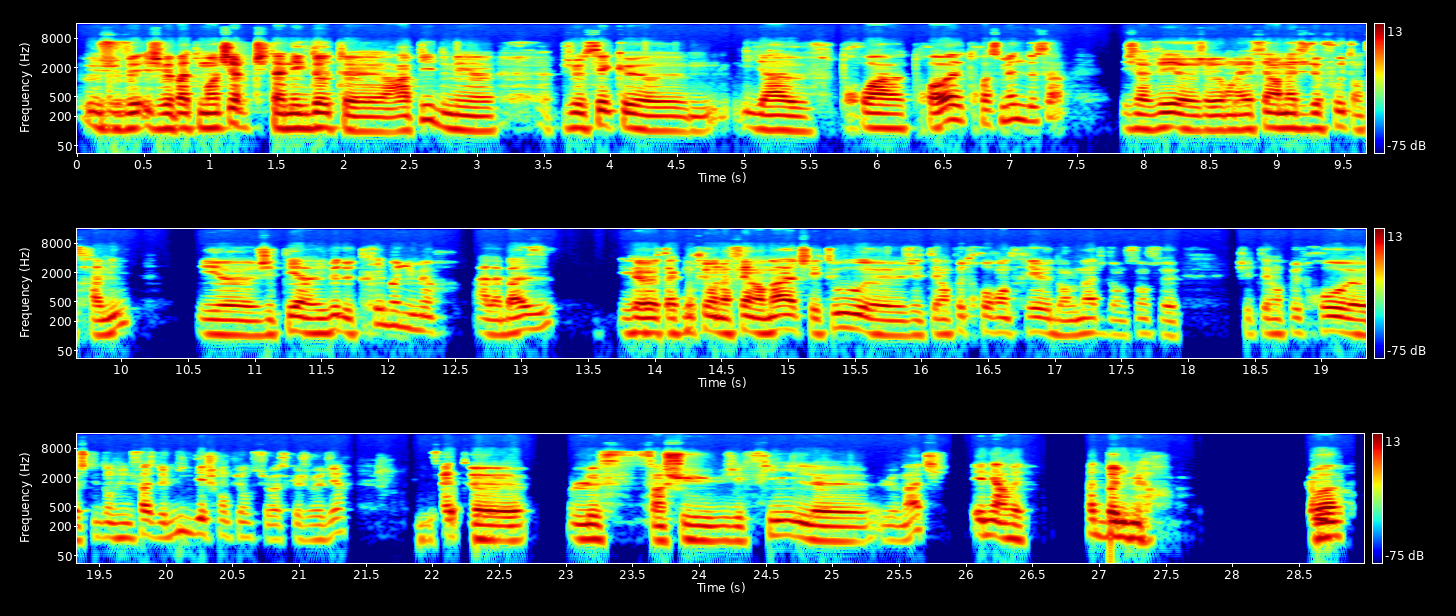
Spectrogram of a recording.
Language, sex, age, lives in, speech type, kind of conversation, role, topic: French, male, 20-24, France, conversation, unstructured, none, Comment le sport peut-il améliorer notre humeur, selon toi ?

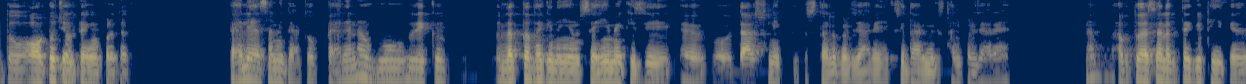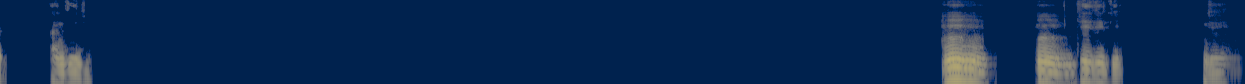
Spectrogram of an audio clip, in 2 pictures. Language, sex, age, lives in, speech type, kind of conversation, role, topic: Hindi, male, 35-39, India, conversation, unstructured, none, आपकी सबसे यादगार पारिवारिक छुट्टियाँ कौन-सी हैं?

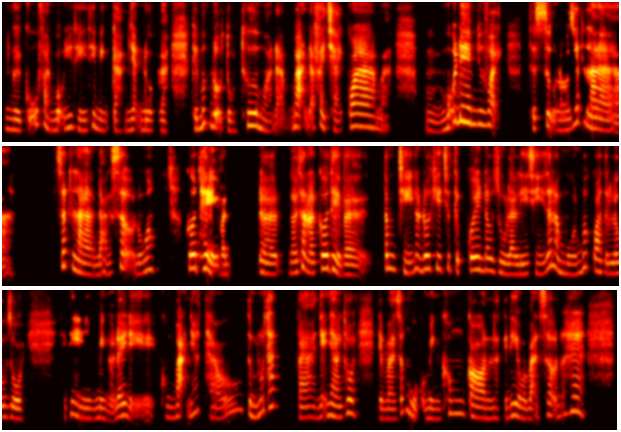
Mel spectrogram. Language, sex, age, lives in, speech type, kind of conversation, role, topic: Vietnamese, female, 20-24, Vietnam, conversation, advice, advisor, Tôi thường xuyên bị ác mộng đến mức sợ đi ngủ, tôi nên làm gì?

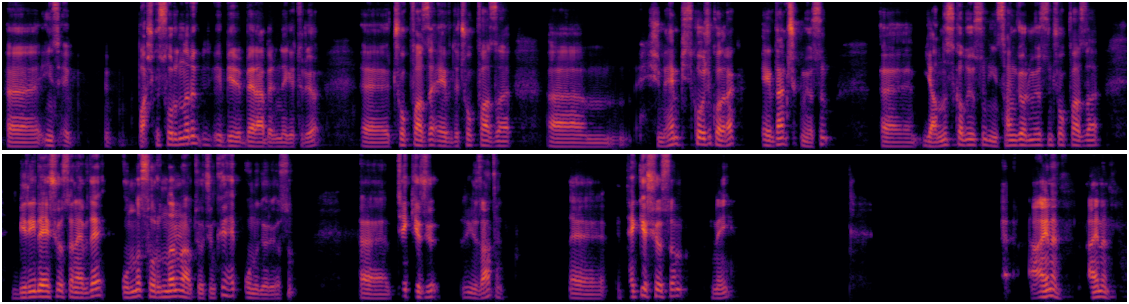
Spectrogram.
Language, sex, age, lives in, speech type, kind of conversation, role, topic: Turkish, male, 30-34, Greece, conversation, unstructured, none, Hareket etmeyi neden bazen bu kadar zor buluyoruz?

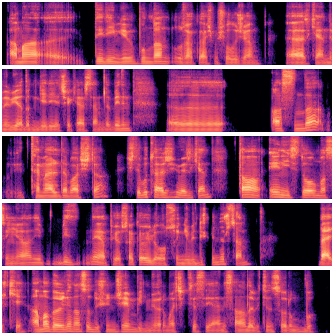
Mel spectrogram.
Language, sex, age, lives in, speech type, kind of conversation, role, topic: Turkish, male, 25-29, Poland, conversation, advice, user, Mükemmeliyetçilik yüzünden seçim yaparken neden karar veremiyorum?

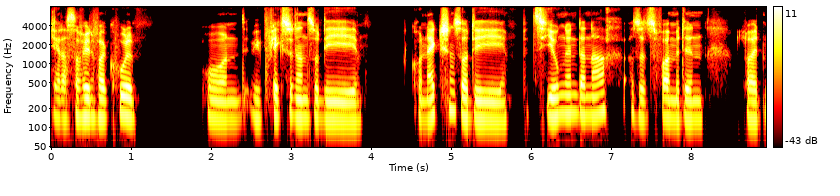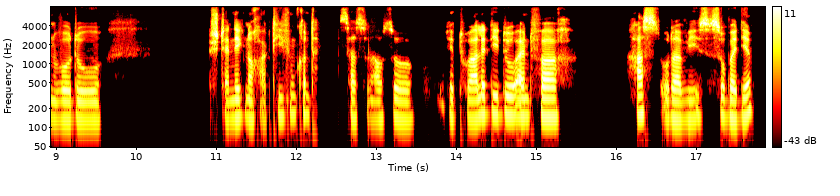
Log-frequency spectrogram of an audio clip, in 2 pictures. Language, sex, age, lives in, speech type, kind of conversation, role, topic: German, male, 20-24, Germany, conversation, podcast, host, Wie nutzt du deine Nachbarschaft oder lokale Gruppen, um Kontakte zu knüpfen und zu pflegen?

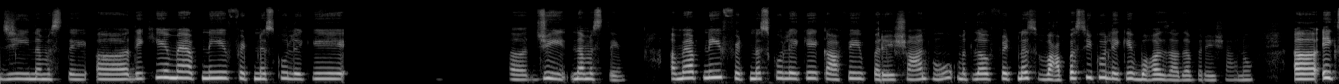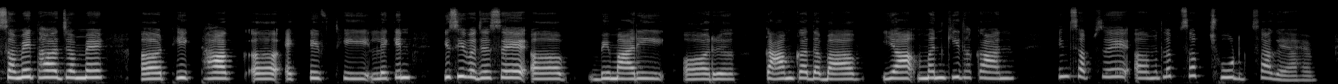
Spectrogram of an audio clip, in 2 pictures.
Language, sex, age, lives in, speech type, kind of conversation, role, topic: Hindi, female, 20-24, India, conversation, advice, user, मैं सुरक्षित और स्थिर तरीके से अपनी फिटनेस दिनचर्या फिर से कैसे शुरू करूँ?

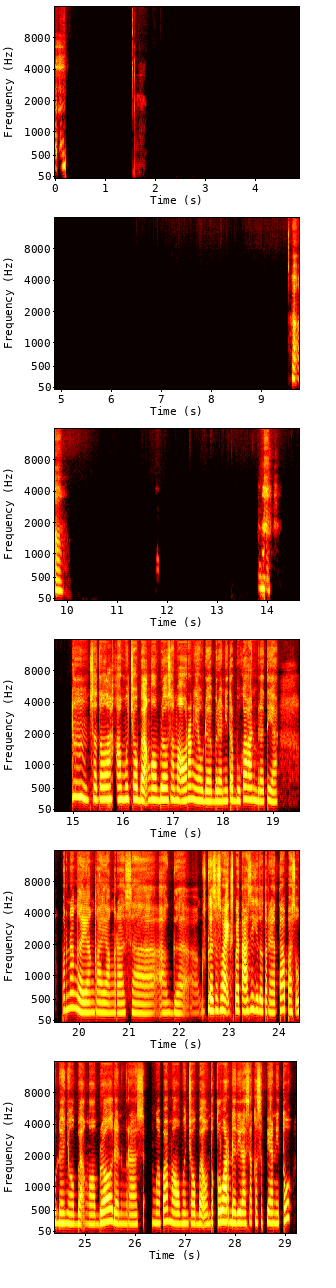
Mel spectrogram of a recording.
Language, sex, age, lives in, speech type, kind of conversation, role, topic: Indonesian, female, 20-24, Indonesia, conversation, podcast, host, Pernahkah kamu merasa kesepian, dan bagaimana caramu bangkit dari perasaan itu?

